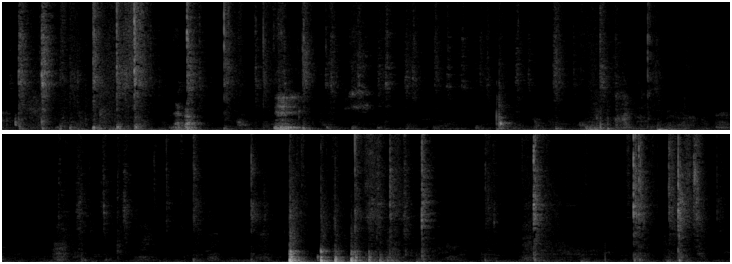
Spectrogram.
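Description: A dog making short, irregular vocal sounds while playfully mouthing and tussling with a person's hand, amid rustling and clicking of handling on a blanket. The loudest burst comes about ten seconds in.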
